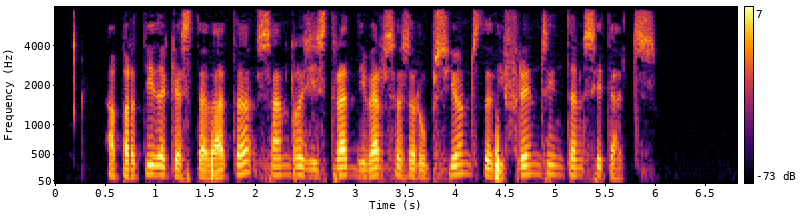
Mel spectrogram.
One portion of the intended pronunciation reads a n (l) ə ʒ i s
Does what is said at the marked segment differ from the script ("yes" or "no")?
yes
